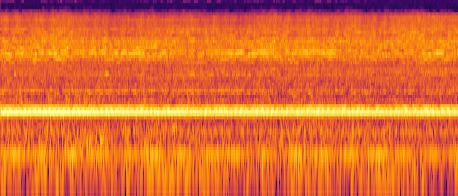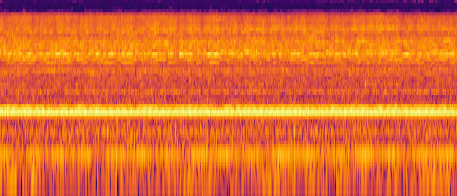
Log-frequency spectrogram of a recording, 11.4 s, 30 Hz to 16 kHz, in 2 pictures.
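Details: 2011 VW Jetta TDI Sportwagon diesel after fuel filter replacement, pump activated via VCDS to prime: steady, clean mid-pitched hum, constant, no grinding; healthy priming, no leaks.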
